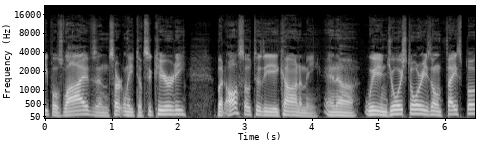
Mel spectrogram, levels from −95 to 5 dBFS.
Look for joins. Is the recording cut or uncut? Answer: cut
